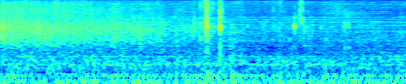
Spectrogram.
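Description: Low background hiss of an open broadcast microphone, with a few faint clicks in the second half.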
